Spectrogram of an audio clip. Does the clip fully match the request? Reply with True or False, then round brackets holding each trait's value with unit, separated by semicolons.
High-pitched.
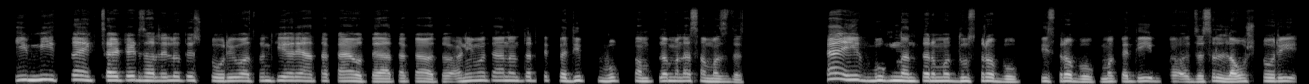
False (160 Hz)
